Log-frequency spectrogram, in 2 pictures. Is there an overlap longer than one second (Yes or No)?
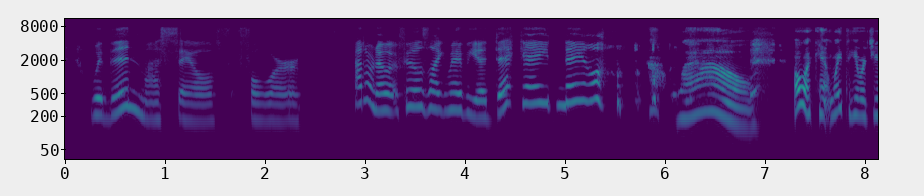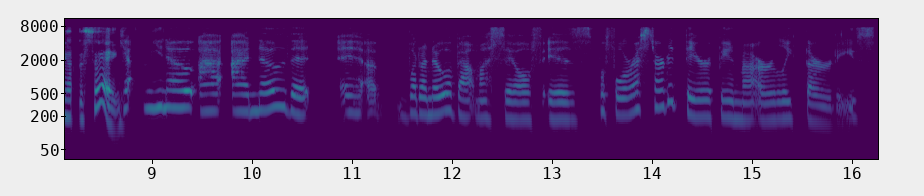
No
